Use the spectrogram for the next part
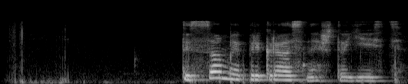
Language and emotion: Russian, positive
